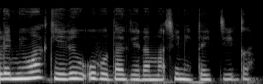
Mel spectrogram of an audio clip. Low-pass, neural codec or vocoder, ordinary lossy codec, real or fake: 14.4 kHz; codec, 32 kHz, 1.9 kbps, SNAC; none; fake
